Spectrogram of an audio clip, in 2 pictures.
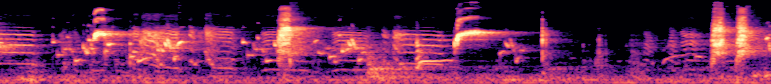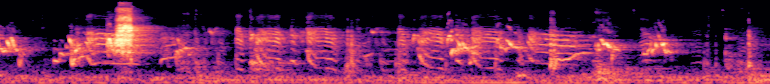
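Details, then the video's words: Budgerigars singing to encourage breeding: a chattering warble of squeaky chirps, grating squawks and short whistles, busier at the start and softer toward the end. "تحفيز البادجي على التزاوج حفز طيورك"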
